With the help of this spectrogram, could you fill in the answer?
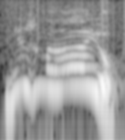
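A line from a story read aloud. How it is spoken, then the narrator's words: Confused young creature. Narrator (Russian): растерянно сказал детеныш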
